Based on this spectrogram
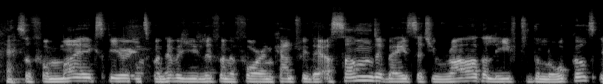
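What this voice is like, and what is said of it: German accent. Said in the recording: “since you mentioned I come from Germany, and of course you could never tell from my accent”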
